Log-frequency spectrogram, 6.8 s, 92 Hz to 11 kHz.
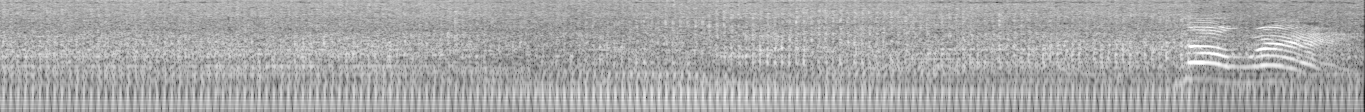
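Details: Poulan Pro PP175G42 riding mower that sat outside for years, key-started on battery cables, no milky oil: it idles with a smooth, steady beat and no misfire or knock under faint voices. It runs healthy, though the breather hose is disconnected.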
